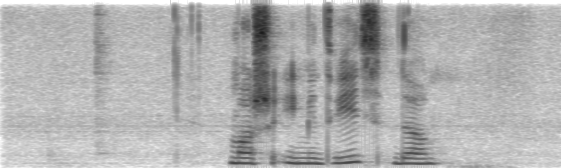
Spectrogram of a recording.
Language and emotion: Russian, neutral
